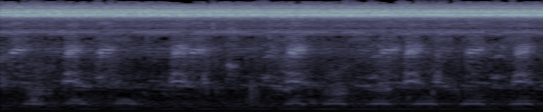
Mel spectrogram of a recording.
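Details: Croaking frogs pair a run of deep, even croaks, roughly two per second, with higher bright calls above them, all over a continuous high hiss.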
